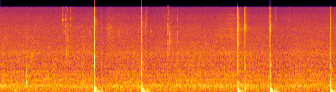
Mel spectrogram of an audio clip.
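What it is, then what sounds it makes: Plastic laptop keyboard being typed on. Fingertips type on the white plastic keys of a small blue plastic HP laptop with a hollow shell, resting on a table. Seven short, sharp key clicks, one of them faint, stand out at irregular intervals over a steady low rumble. Each press has a dull, hollow low thump under a brief bright click that dies away almost instantly.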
